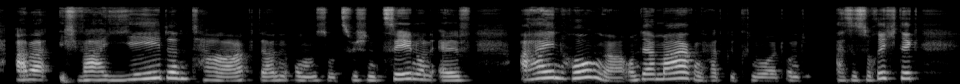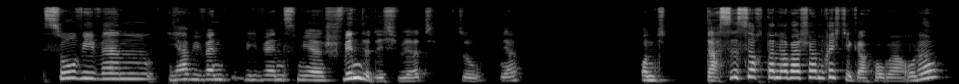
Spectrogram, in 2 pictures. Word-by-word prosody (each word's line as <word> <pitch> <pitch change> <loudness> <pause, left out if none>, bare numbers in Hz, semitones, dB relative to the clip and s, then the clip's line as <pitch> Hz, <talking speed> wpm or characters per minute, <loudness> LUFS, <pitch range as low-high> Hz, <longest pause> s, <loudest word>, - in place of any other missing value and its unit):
Aber 215 0 +2
ich 190 - 0
war 200 0 +2
jeden 260 +8 0
Tag 200 -4 -4
dann 185 +1 -6
um 185 -2 -7
so 185 -3 -6
zwischen 185 +2 -3
10 240 +4 +6
und 220 -2 -4
11 190 0 -3 0.5
ein 280 +4 +2
Hunger 290 - +2
und 195 +2 -6
der 245 0 +1
Magen 250 - +3
hat 180 -1 -13
geknurrt. 165 -2 -11
Und 345 +1 -11 0.3
also 185 +1 -1
so 195 +1 +6
richtig, 275 +2 0 0.8
so 290 +1 +2
wie 280 -2 -2
wenn, 255 -1 -5
ja 225 +3 -5
wie 225 -2 -9
wenn 225 -1 -4
wie 210 -3 -13
wenn's 215 0 -3
mir 200 -2 -3
schwindelig 200 - +1
wird, 155 +3 -10 0.2
so, 155 -1 -12
ja. 175 +4 -10 1.2
Und 195 -1 -3 0.3
das 180 - +7
ist 330 +1 +5
auch 340 0 +1
dann 325 -2 0
aber 310 0 +3
schon 315 0 0
richtiger 195 - -3
Hunger, 160 -1 -9
oder? 295 - -3
215 Hz, 145 wpm, -23 LUFS, 185-275 Hz, 1.2 s, das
